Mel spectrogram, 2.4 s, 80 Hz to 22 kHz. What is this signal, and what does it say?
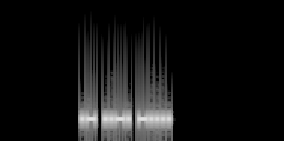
Morse code, heard as a keyed tone, about 53 wpm, 700 Hz. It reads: AF6
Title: USA Call Sign Prefixes - Repeated 2x - 50wpm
